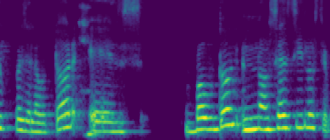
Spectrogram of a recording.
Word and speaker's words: Boudon: Cuando no sepan pronunciar la palabra en el idioma original, es válido españolizarla, es decir, decirla como suena en español. En este caso sería boudón. ujú, bueno, Bowden.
